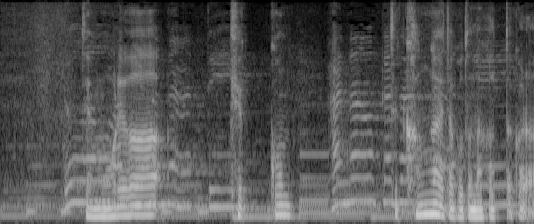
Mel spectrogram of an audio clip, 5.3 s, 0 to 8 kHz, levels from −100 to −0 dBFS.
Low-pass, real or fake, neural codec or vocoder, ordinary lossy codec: none; real; none; none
